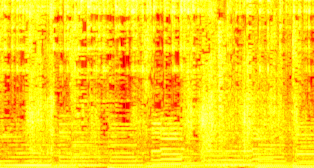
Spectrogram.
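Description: Tic Tac mints rattling out of their plastic box and clicking into a glass bowl, over steady background music.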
